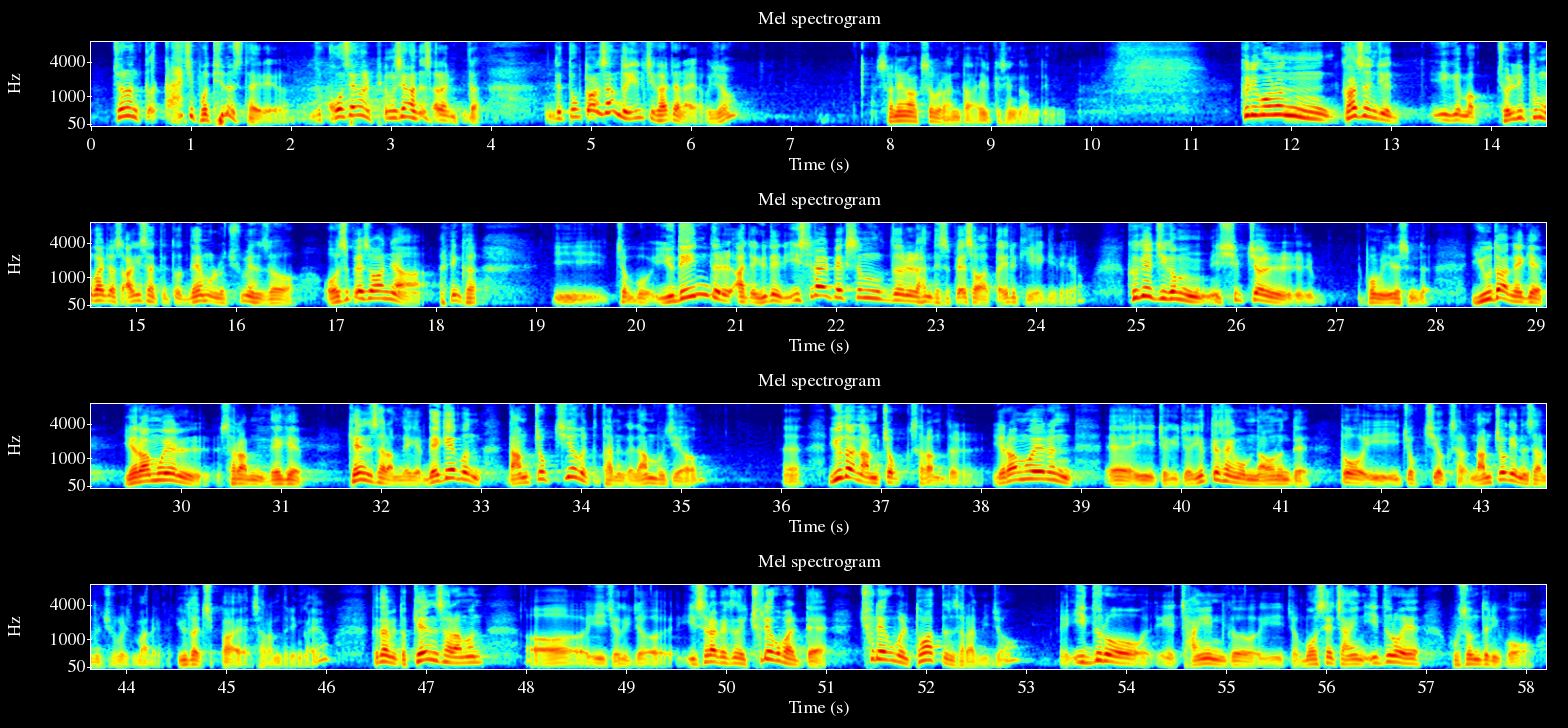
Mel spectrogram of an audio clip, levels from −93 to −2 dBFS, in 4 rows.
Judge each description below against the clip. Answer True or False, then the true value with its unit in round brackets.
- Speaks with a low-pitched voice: False (210 Hz)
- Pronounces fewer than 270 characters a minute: False (305 characters per minute)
